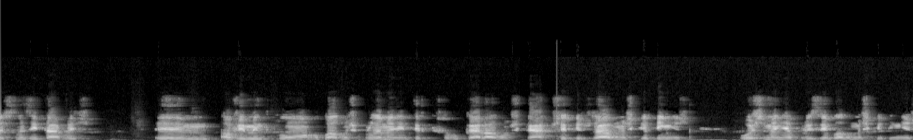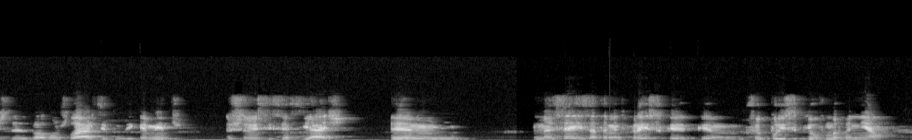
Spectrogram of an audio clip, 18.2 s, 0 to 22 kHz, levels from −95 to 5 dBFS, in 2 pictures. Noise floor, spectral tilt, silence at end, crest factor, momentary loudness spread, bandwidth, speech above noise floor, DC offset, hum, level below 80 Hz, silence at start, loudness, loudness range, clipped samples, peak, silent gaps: -60 dBFS; -1.5 dB/octave; 0.25 s; 20 dB; 12 LU; 7.4 kHz; 40 dB; under 0.1%; none; -52 dBFS; 0 s; -18 LUFS; 3 LU; under 0.1%; 0 dBFS; none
